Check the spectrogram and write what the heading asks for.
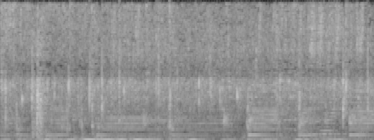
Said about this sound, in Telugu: నూనె కొంచెం వేడెక్కిన తర్వాత కొంచెం ఆవాలు, కొంచెం జీలకర్ర, చిన్న ఉల్లిపాయ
